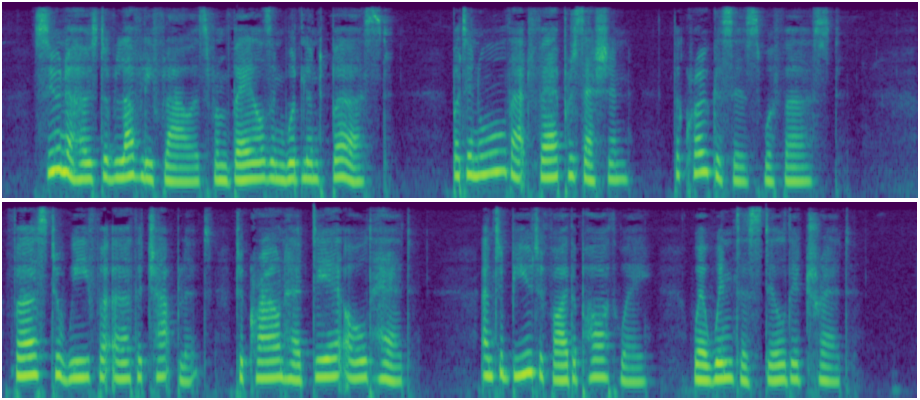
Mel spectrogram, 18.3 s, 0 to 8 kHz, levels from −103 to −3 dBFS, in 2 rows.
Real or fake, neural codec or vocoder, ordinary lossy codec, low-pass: real; none; AAC, 48 kbps; 7.2 kHz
